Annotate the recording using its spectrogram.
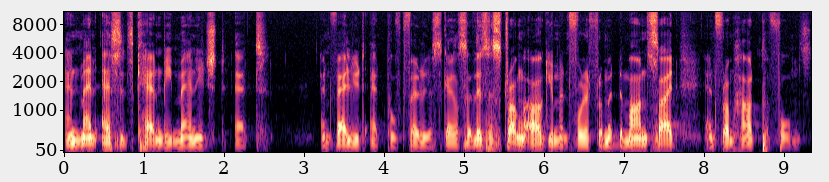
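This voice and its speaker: Mumbling at a moderate pace, a man with a very deep, dark and mellow voice speaks with ordinary pitch variation in a dry, close sound with no echo. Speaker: real estate finance panelist. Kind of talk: panel discussion.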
